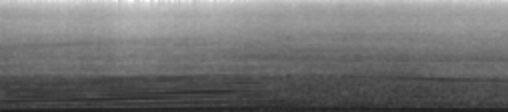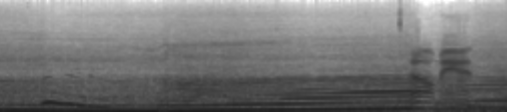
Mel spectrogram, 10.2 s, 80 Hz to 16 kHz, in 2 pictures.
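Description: A Triumph Street Triple 675R motorcycle engine hums and rises in pitch as it accelerates nearby, steady and close, with a brief shift near the end.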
